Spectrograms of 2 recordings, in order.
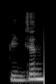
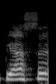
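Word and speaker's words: Piaget: hmm, Tokoh utamanya Pigeon tadi bukan? bacanya Piase, Bu ya, jangan Pigeon.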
